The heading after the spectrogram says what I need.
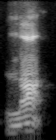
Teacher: முதல் அன்னத்தை தொடும் பொழுது இது லா அப்படின்னு நம்ம உச்சரிப்போம்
